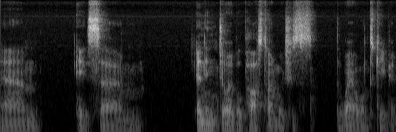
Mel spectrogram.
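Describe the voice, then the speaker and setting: Very deep and low, a man's somewhat breathy voice moves at a fairly slow pace with fairly even intonation and long, frequent pauses. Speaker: railway modeller. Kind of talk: casual talk to camera. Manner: hesitant, lots of ums and ahs.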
